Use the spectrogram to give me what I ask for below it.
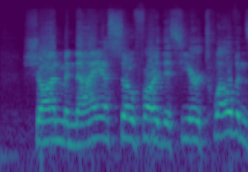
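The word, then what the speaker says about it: Sean Manaea: just interesting how about Shawn manah I pronounce this dude sha manah so far this year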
